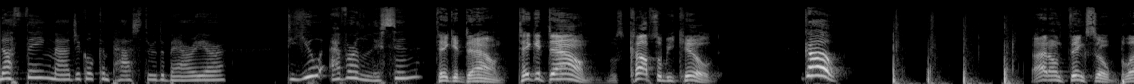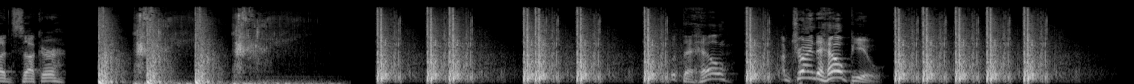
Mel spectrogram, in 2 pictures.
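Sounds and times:
speech: 0.0s - 7.2s, 8.0s - 9.4s, 10.3s - 12.0s, 18.2s - 20.3s
gunshots: 12.3s - 13.9s, 15.1s - 19.4s, 20.3s - 22.4s.

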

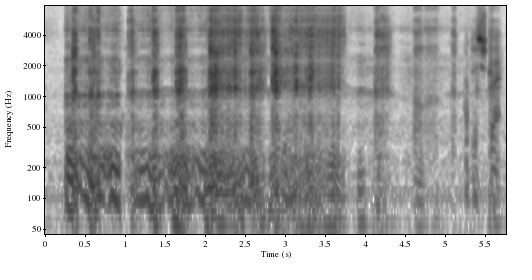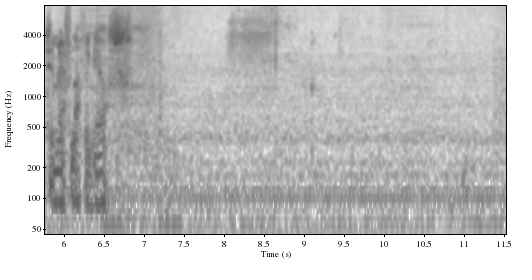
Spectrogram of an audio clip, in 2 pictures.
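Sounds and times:
loud snoring echoing in a cave: 0.2s - 5.7s
speech: 5.9s - 6.9s.

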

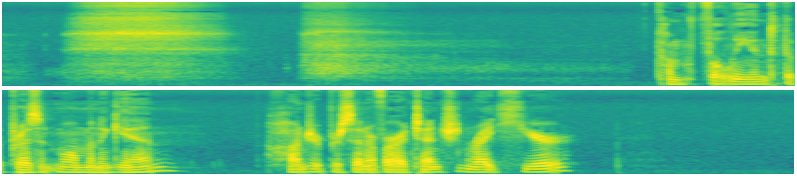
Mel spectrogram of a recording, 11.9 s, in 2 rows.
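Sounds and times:
long deep breath during a guided relaxation exercise: 0.0s - 4.7s
speech: 5.0s - 7.3s, 8.0s - 10.3s.

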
